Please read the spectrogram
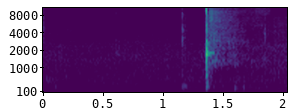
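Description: A single sharp click about one and a half seconds in, just after a fainter tick, over a quiet line.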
